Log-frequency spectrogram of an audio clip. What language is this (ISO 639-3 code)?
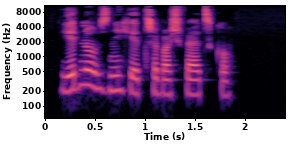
ces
